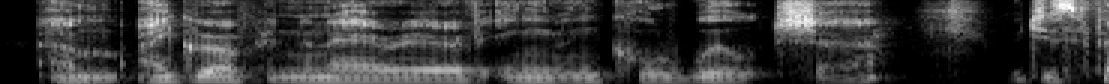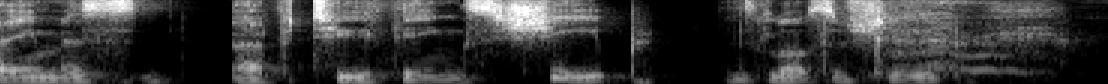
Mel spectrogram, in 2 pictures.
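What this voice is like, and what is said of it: English accent. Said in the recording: “you've got this beautiful accent”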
